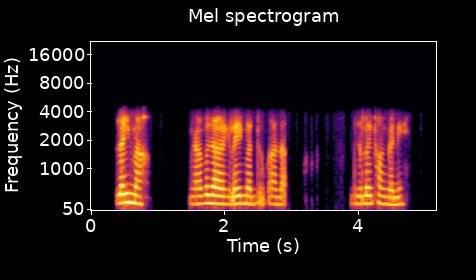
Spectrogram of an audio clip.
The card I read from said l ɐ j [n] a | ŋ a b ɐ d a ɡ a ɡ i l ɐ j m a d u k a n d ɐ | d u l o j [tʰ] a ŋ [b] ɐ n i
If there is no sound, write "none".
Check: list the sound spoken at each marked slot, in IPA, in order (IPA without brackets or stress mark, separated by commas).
m, pʰ, ɡ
